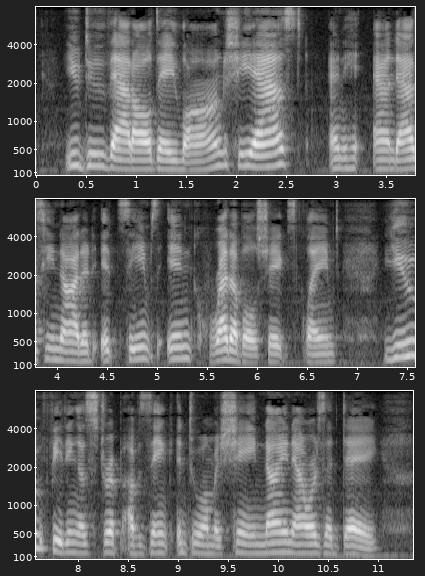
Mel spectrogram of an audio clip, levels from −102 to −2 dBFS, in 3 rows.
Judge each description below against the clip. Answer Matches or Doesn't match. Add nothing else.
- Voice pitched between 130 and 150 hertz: Doesn't match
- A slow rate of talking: Doesn't match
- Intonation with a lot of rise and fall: Doesn't match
